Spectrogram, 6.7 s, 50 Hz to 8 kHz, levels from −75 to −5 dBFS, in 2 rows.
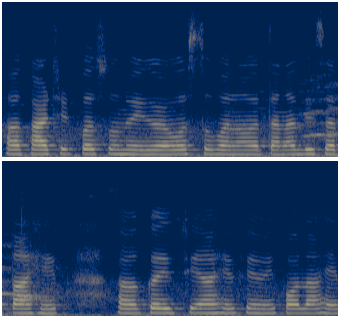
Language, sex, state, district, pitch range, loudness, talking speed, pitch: Marathi, female, Maharashtra, Chandrapur, 220-230 Hz, -33 LUFS, 105 wpm, 225 Hz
